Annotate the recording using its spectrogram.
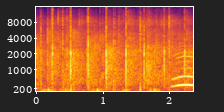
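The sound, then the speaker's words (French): Scattered, irregular handclaps from an audience applauding the children, a light smattering rather than a dense roar, ending as a sustained voiced tone rises over the last claps. “On peut vous applaudir.”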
